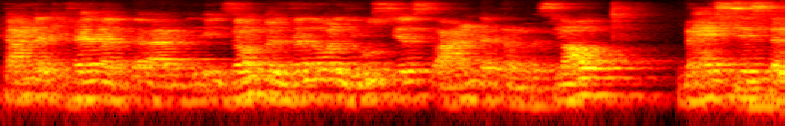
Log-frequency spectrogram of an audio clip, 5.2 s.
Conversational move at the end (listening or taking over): listening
